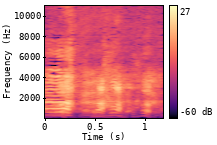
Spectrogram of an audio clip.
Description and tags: recording of two males laughing silly
funny, human, ha, hahaha, haha, people, voice, happy, laughter, laugh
